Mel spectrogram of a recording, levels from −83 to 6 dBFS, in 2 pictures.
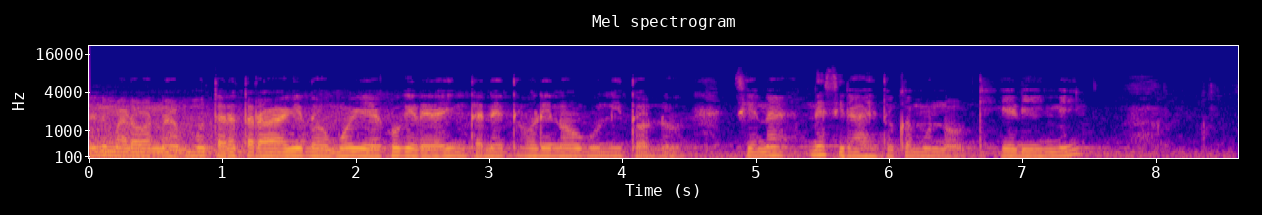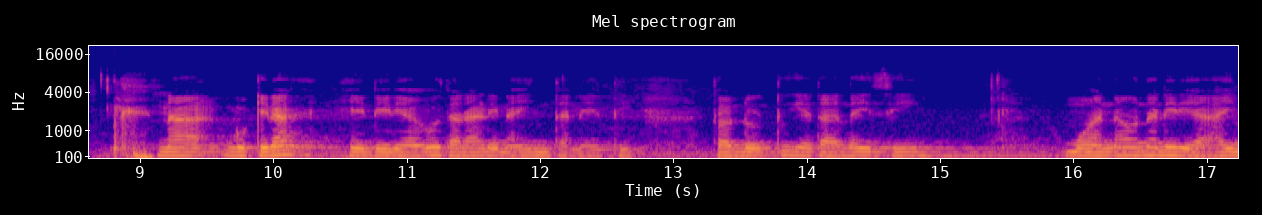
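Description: Nothing goes wrong anywhere in this bit of speech, so there's no technical fault to walk through.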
